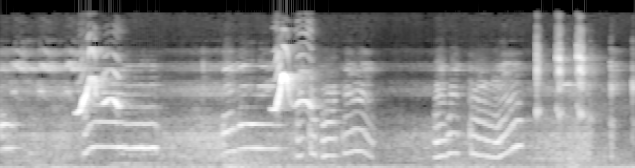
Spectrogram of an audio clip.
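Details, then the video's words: Parrot voicing "Papa" and "Mummy": drawn-out nasal syllables with rising starts and a loud whistled peak, then a fast series of descending chattering notes and crisp clicks. "mitthu talking Mummy Papa"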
